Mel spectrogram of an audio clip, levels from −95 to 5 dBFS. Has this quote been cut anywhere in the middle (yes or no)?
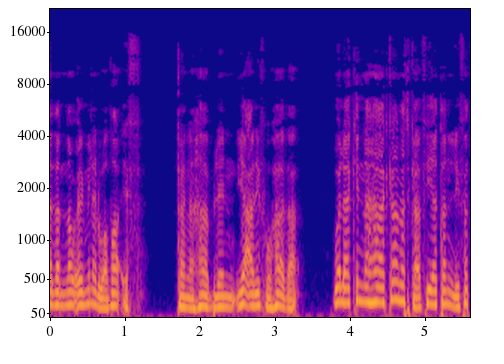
no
